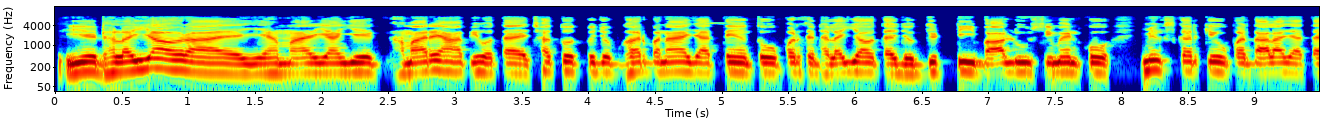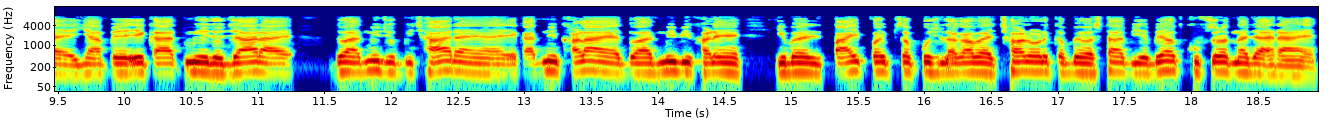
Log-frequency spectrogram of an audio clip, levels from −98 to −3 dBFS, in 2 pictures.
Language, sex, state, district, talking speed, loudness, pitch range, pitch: Hindi, male, Uttar Pradesh, Ghazipur, 255 wpm, -14 LUFS, 135-150 Hz, 140 Hz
